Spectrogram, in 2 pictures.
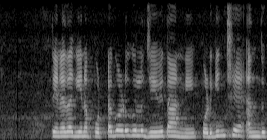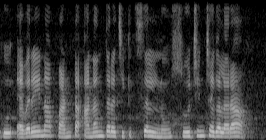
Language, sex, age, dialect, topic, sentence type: Telugu, female, 18-24, Utterandhra, agriculture, question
